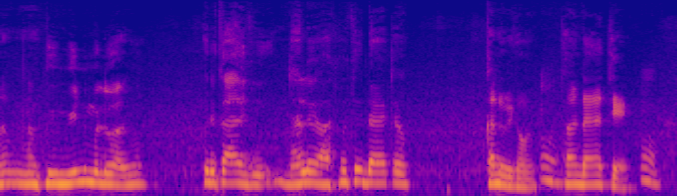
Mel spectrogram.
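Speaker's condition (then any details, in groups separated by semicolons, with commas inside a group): Cerebral palsy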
